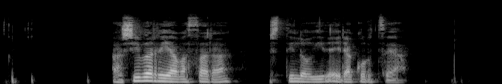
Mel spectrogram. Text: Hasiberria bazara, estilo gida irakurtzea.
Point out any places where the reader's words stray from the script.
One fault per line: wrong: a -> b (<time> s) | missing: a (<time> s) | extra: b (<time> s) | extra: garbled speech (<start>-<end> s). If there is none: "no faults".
no faults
